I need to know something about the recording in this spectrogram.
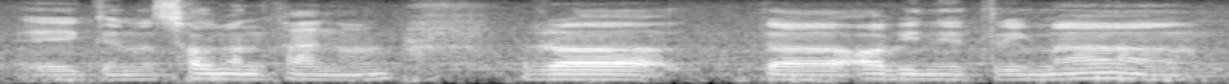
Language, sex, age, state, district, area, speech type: Nepali, male, 18-30, West Bengal, Darjeeling, rural, spontaneous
